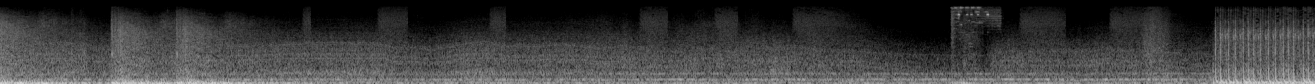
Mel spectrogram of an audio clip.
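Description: A heavy vehicle's engine hums steadily as it drives.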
